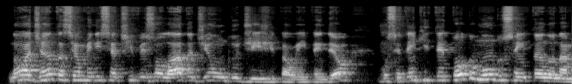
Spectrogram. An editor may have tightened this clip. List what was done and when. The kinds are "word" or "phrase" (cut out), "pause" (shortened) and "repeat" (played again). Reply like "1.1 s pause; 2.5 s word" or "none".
2.3 s word

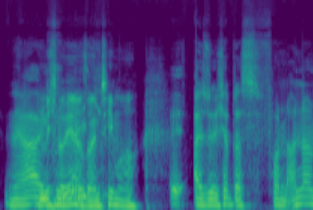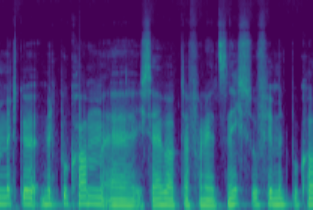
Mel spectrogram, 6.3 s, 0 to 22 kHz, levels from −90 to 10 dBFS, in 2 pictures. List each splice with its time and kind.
3.5 s word

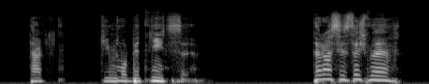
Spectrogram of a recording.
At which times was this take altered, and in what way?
1.2 s word; 2.5 s pause

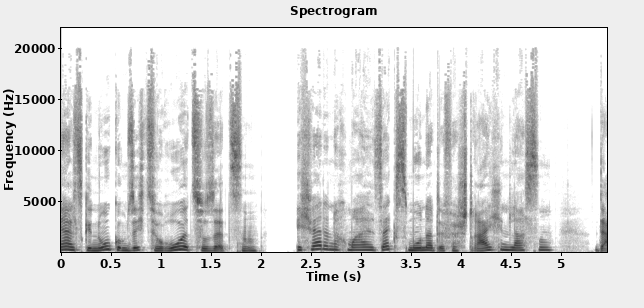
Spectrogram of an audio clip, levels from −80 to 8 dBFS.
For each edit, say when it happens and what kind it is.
none

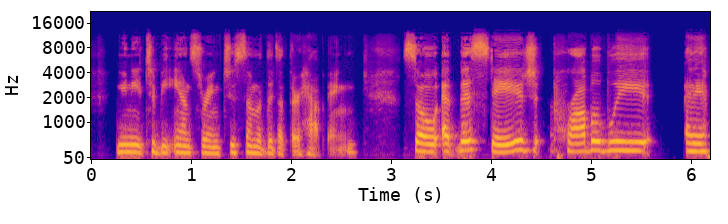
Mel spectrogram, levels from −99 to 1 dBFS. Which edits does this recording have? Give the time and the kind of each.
1.9 s word; 4.6 s word

